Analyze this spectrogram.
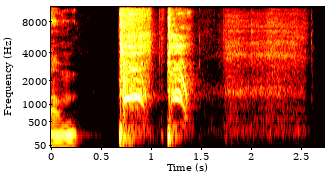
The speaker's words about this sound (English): oh, sorry about that. Another cough came in.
